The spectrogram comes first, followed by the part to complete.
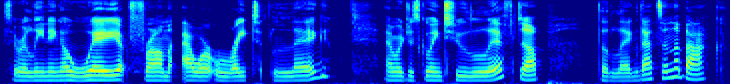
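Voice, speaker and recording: A woman's voice: sits low, unhurried, a little mellow, clean tone, no room sound, studio quality. A young woman instructing an at-home workout like an aerobics instructor, giving encouraging cues as she exercises along. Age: young adult. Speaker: fitness instructor. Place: indoor wood-floored exercise studio.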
